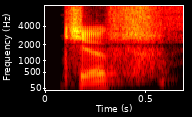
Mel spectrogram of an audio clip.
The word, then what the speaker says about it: GIF: the hard G, like GIF. Well, no, it's not even a hard G. It's with like an it's a J. That's what it is. It's J.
